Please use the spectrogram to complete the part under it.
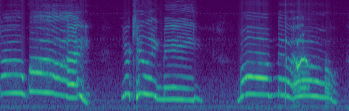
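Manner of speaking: put-on very high, very slow begging, pleading child voice. Voicing a wounded little kid in a fire, pleading: quiet weak pleading child voice. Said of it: "you hear the little kid kinda screaming in Elven".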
